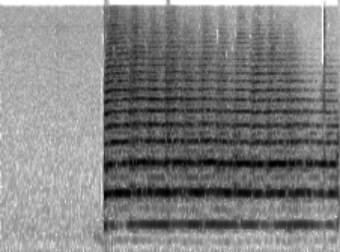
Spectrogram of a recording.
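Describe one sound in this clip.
A trumpet plays a held note.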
